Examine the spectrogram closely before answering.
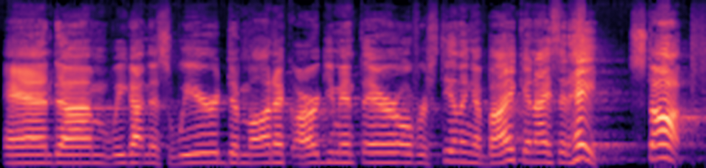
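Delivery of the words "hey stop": loud, higher sharp command; commanding shout. Retold or imitated. Preacher commanding the bike thief to stop. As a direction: bark stop with authority.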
